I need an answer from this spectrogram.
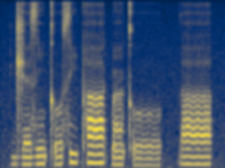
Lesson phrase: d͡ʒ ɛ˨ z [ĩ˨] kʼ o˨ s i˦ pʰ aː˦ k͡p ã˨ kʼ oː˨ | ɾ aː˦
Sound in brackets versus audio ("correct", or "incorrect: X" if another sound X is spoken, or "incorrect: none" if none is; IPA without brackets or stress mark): correct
